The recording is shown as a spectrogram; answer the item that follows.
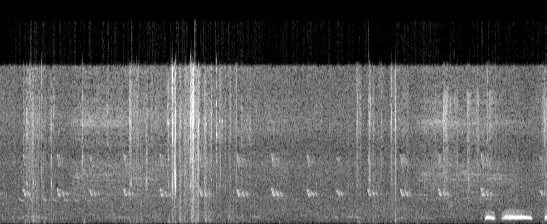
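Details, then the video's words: Decoy-luring scene in Kanchanaburi high forest, Thailand. For most of the stretch a small bird gives high, evenly spaced chirps amid rustling. A spotted dove then breaks in at the end with a short coo followed by a longer one. "ต่อนกเขาใหญ่ป่าสูง เมืองกาญ | หมายเสียงเล็ก คารมจัดจ้าน"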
